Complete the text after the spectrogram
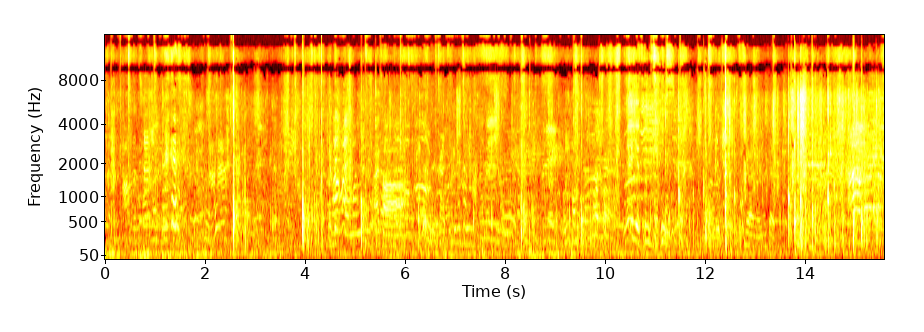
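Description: Young women chat and laugh close by, outdoors.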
